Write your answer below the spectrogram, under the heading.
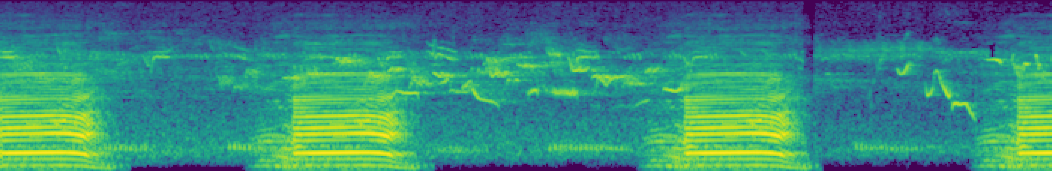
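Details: Cows in the morning returning from the field to the pen, giving loud harmonic moos about a second long, roughly every two seconds, each falling at the end, with bird chirps and insect buzz between them.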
